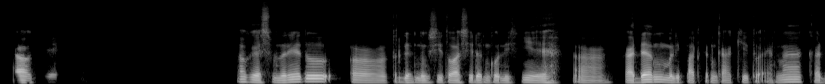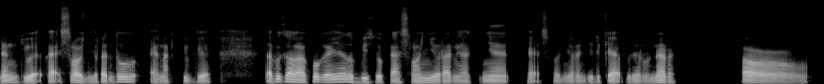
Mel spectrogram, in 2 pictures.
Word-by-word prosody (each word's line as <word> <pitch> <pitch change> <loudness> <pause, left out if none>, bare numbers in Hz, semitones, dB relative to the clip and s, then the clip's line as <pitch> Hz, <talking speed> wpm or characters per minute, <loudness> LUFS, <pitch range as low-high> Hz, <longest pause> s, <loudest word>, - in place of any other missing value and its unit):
Oke. 95 -2 0 1.8
Oke, 110 -5 +2
sebenarnya 100 +5 +2
itu, 140 +2 +4 0.4
eee, 100 -2 0
tergantung 95 0 -1
situasi 95 0 0
dan 95 - +2
kondisinya 95 +3 -1
ya, 90 - 0 0.2
eee, 90 -2 -3 0.2
kadang 105 +4 +6
melipatkan 95 +1 -2
kaki - - -4
tuh - - -4
enak, 115 +2 -1
kadang 100 +2 +1
juga 95 -1 +4
kayak - - +1
selonjoran 95 -1 +2
tuh 120 0 +3 0.2
enak 90 -3 -3
juga. 90 -2 -2 0.5
Tapi - - +2
kalau 120 -4 +6
aku 105 - -1
kayaknya 115 +3 +2
lebih 95 -3 -1
suka 100 +1 -1
selonjoran 95 -1 0
kakinya 100 +3 -3 0.3
kayak - - -4
selonjoran, 90 0 -6
jadi 95 - -4
kayak - - +4
bener-bener, 90 +2 0 0.8
eee, 90 -1 +1
95 Hz, 135 wpm, -24 LUFS, 90-100 Hz, 1.8 s, kadang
